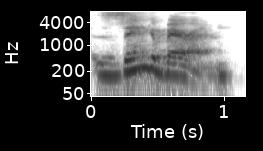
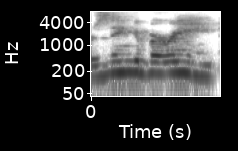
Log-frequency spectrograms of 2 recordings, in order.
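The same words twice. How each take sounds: First: "zingiberin" with a short, unstressed last syllable; first pronunciation attempt. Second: "zingiberine" with a long "-een" ending; alternative pronunciation. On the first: Unsure presenter trying a word for listeners, "zingiberin" with short ending. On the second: Presenter offering another guess at the word, "zingiberine" ending in long "-een". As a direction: lean on the last syllable of "zingiberine", as "-EEN". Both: Shown as a demonstration. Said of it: "not sure where the accent goes".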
